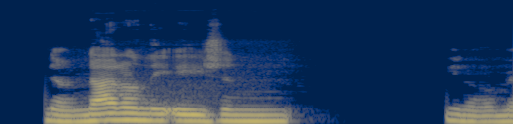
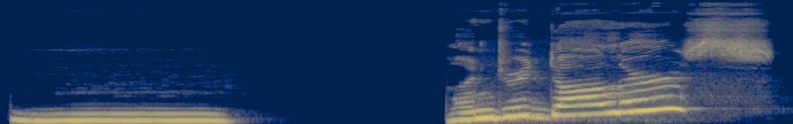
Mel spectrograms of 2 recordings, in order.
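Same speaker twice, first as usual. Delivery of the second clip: hesitant mother; 4 dB louder, much slower than usual. Retold or imitated. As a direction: venture a guess, stretching it upward. Mother guesses the cost.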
